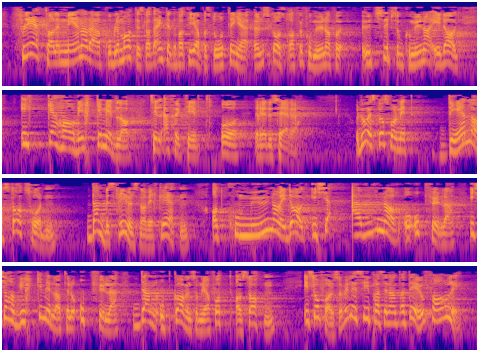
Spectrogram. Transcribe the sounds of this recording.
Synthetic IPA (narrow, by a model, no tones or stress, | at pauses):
fleːʁt̪ʰɑləmeːnəʁd̪ɛæɾpʰɾʊblɛmɑːt̪ɪskɑt̪ɛŋkəlt̪əpɑʁt̪ʰiːəɾpɔst̪uːʁt̪ʰɪŋːəʔœnskəɾɔst̪ɾɑfːəkʊmʉːnəɾfɔ | ʉːt̪slɪpːsɔmkʰʊmʉːnəɾʔɪd̪ɑːɡ | ɪkːəɦɑɾʋɪʁkəmɪd̪ləʁt̪ʰɪlʔɛfək̚t̪ʰiːft̪ɔɾɛd̪ʉseːɾə̰ | ɔd̪ɔæspœʁsmoːləmɪt̪d̪eːləɑst̪ɑːt̪sʁoːd̪n̩ | d̪ɛnbəskɾiːʋəlsən̩ɑ̰ʋɪʁkəlɪheːt̪n̩ɑt̪kʰʊmʉːnəɾɪd̪ɑːɡɪçːəɛʋnəɾɔʔʊpfʏlːəɪçːəhɑɾʋɪʁkəmɪd̪ləɾt̪ʰɪlɔʔʊpfʏlːəd̪ɛnʊpːɡɑːʋənsɔmd̪ɪhɑɾfɔt̪ːɑʋst̪ɑːt̪n̩ | ɪsoːfɑ̰lsɔʋɪljæɪsiːpʰɾɛsɪd̪ɛnt̪ɑt̪̚d̪ɛæɾjʊfɑːʁlɪ̰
